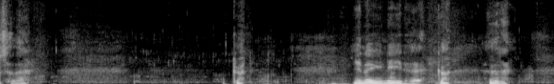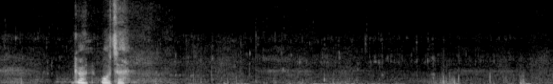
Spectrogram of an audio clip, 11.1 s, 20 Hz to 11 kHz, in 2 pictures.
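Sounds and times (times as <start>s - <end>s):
stream trickling among rocks: 0.0s - 11.0s.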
